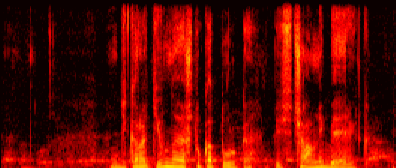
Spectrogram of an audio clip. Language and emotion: Russian, positive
